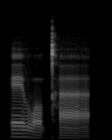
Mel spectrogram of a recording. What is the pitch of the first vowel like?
high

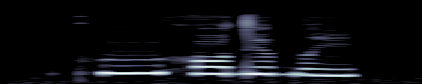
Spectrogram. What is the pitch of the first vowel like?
high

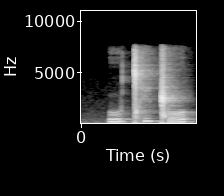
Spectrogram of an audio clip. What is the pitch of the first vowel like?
rising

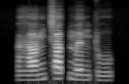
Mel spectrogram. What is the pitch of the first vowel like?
rising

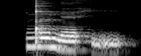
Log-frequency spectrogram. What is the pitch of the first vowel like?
high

